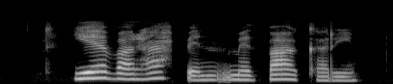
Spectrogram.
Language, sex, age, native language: Icelandic, female, 9, Icelandic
